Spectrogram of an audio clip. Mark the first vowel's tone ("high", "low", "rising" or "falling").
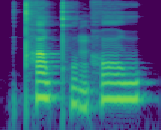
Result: high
